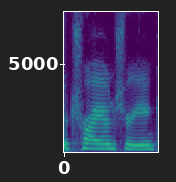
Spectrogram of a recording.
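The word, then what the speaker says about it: Joe Tryon-Shoyinka: And to just go off improvements, I think I don't even know how to say his name, Tyron Shoyinka, was that right? – Yeah, Joe Tryon Shoyinka, I think is how we say it.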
